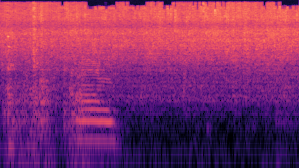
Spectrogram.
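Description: Onions hit a hot pan with pork for a honey soy dish, giving a steady close sizzle and crackle that carries on throughout, with a brief voice-like tone early on.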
